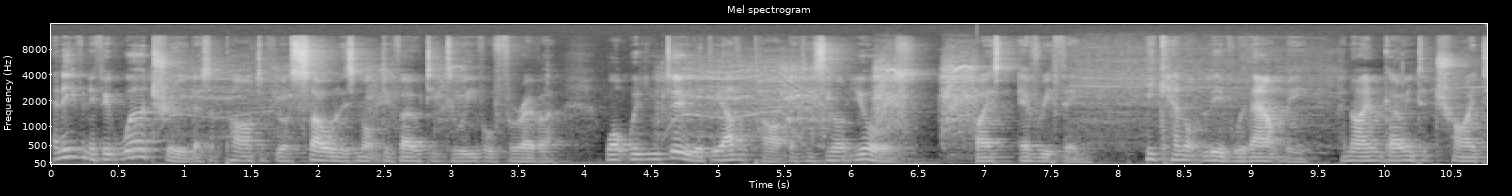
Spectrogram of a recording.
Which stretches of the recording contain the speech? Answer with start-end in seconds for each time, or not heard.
0.0-10.7.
